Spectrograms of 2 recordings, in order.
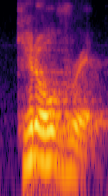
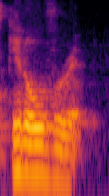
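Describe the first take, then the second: First: Loud, punched GET over it; emphatic dismissal. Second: Said in the usual way. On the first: Real, not acted. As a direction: hit it hard, telling critics off. Repeats it forcefully to critics.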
